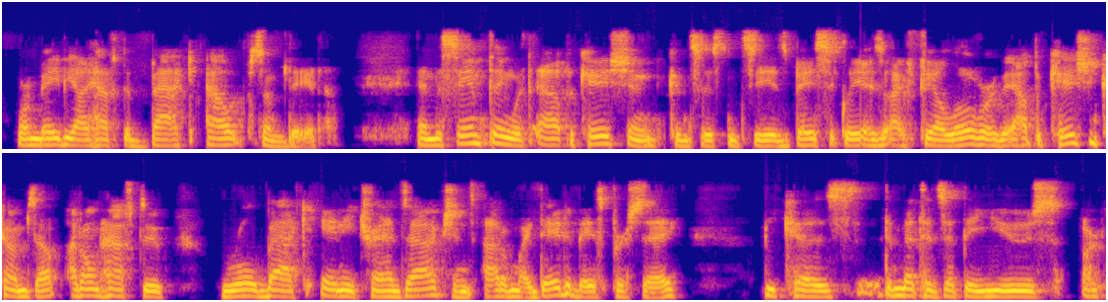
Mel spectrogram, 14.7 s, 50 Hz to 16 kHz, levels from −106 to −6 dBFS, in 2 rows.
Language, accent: English, American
